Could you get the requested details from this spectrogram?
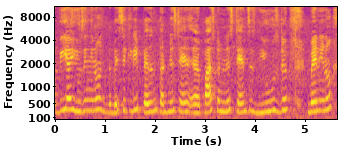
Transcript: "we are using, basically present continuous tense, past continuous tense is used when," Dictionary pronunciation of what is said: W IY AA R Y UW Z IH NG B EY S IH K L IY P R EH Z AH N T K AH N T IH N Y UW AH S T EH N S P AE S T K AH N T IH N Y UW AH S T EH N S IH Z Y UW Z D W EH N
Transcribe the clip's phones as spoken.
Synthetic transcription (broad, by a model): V IY AA R Y UW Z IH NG B EY S IH K L IY P R EH Z AH N T K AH N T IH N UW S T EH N P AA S K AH N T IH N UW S T EH N S IH Z Y UW Z D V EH N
